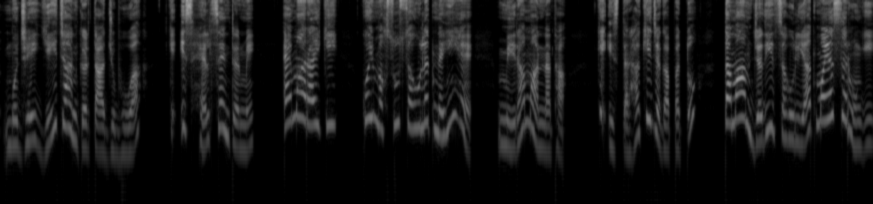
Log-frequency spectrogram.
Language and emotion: Urdu, surprised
